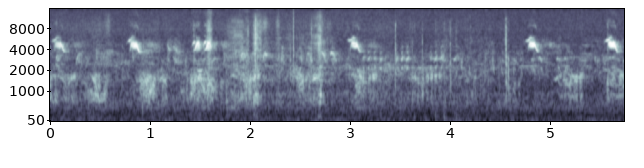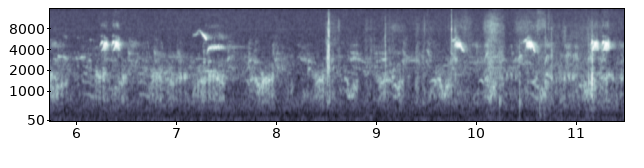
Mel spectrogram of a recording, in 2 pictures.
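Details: Continuous sedge warbler singing from 28 June 2021, mixed with another bird: bursts of grating, rhythmic chatter repeated about every second, punctuated by high thin chirps and occasional sharp clicks.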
